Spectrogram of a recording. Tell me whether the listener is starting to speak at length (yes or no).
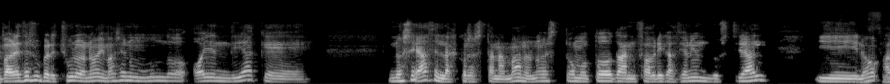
no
